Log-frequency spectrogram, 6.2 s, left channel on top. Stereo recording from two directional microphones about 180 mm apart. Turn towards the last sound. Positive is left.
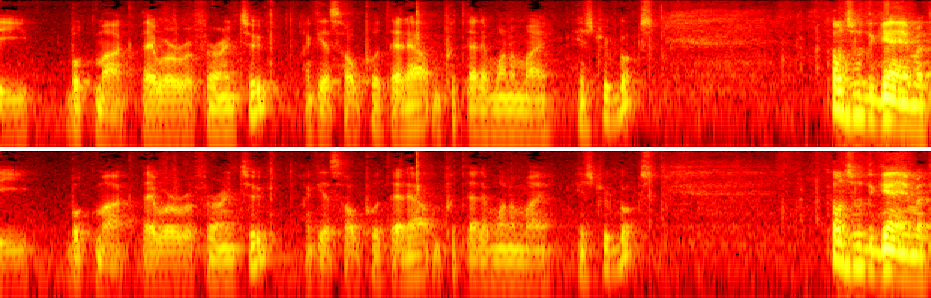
turn(degrees=40)  # may be behind; listen again after turning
